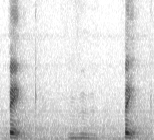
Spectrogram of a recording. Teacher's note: The sound is not voiced because it does not make your cords vibrate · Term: unvoiced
